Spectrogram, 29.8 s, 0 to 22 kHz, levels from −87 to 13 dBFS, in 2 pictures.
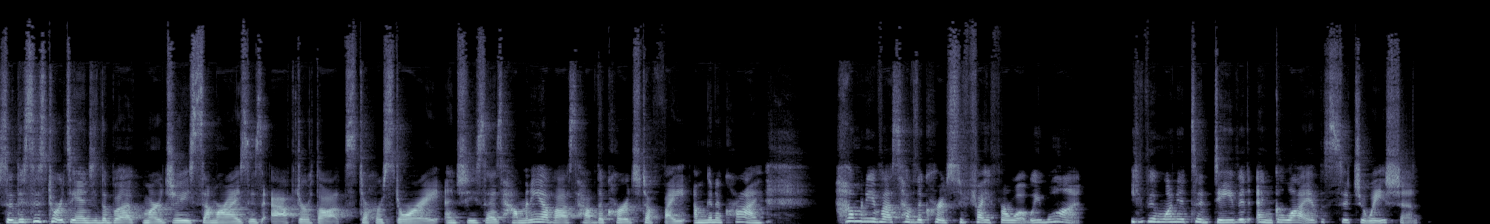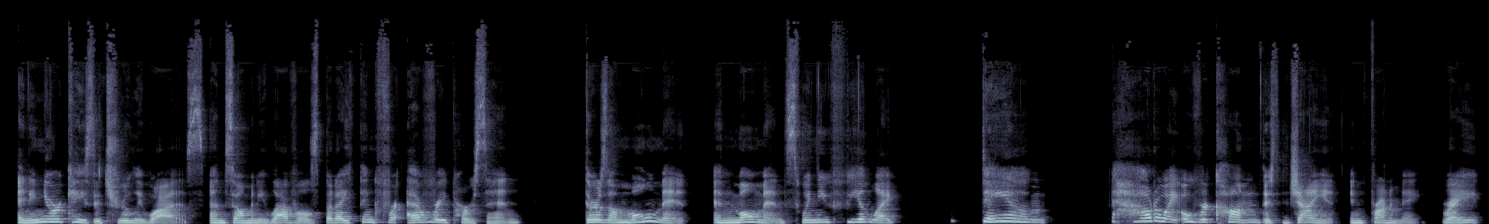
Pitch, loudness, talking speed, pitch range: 210 Hz, -18 LUFS, 180 wpm, 175-240 Hz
